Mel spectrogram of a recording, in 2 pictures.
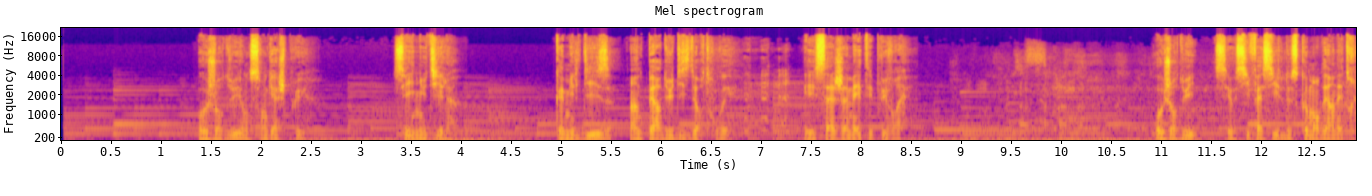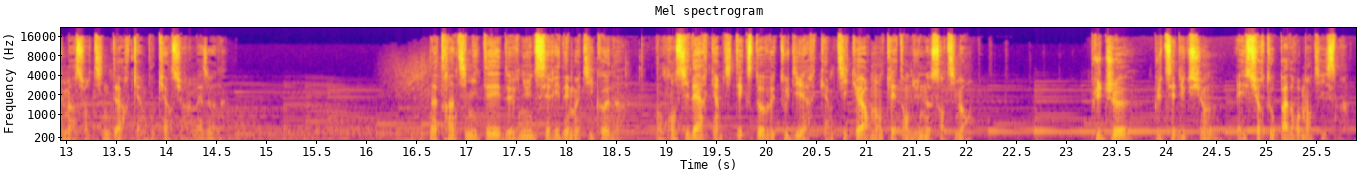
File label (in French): Narration Aventure moderne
